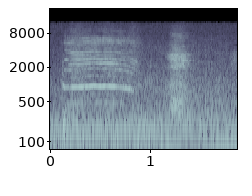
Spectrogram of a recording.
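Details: Indoor pet cat producing one smooth, slightly falling meow of under a second, followed by a brief breathy sound, with a low steady hum underneath.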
